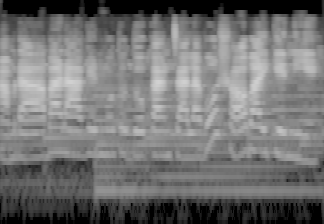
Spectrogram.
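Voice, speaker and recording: A woman's voice: a little high, little pitch movement, a little fast, over music, natural voice. A woman voicing a young village daughter-in-law in a cartoon, forgiving and resolute, speaking in an earnest, emphatic way. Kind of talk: Bengali moral cartoon dialogue.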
